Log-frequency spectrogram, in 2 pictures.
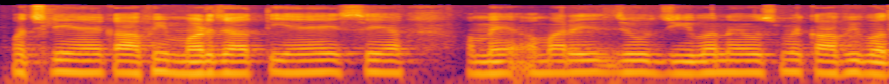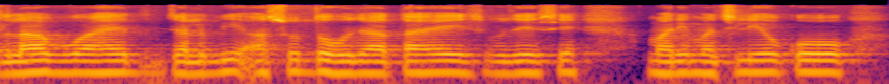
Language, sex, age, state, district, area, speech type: Hindi, male, 45-60, Rajasthan, Karauli, rural, spontaneous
